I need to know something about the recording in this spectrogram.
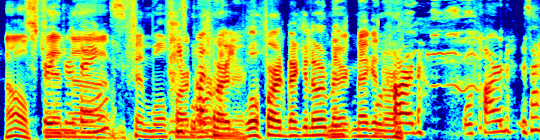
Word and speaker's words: Wolfhard: Wolfhard Megan Norman. Wolfhard. Is that how you say it? Wolfhard, right?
